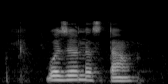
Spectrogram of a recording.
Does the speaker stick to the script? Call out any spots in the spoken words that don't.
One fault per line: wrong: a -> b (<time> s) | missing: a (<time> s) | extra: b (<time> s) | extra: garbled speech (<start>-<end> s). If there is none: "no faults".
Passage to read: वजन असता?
no faults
